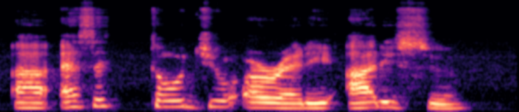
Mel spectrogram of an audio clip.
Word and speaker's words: Arisu: Is that as I told you already, Arisu is his last name. However, here they are playing how it is the way the Japanese people pronounce the English name Alice, right?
